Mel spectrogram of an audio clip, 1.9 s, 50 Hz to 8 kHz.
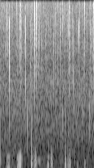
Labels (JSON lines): {"label": "biophony", "recorder": "SoundTrap 600 or HydroMoth"}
